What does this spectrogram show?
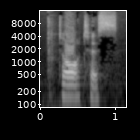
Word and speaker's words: tortoise: doctor or toys but tortoise tortoise tur sound to be heard clearly tortoise yes sir hearing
